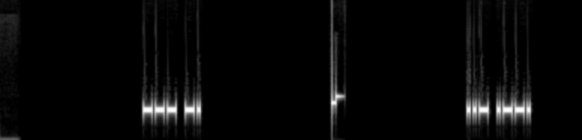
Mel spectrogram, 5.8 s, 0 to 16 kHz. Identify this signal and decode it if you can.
Morse code, heard as a keyed tone, about 40 wpm, 700 Hz. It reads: ON UP
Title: Two Letter Words - 40wpm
